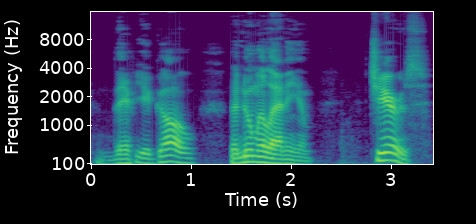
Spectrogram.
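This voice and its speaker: A man's voice: mid-range voice, expressive, slow. A man in a community radio play, playing a weary, wry government code breaker who reflects on his story. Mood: wry, resigned. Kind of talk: community theater radio drama, narration and dialogue. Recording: roomy, distant stage sound with noise.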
